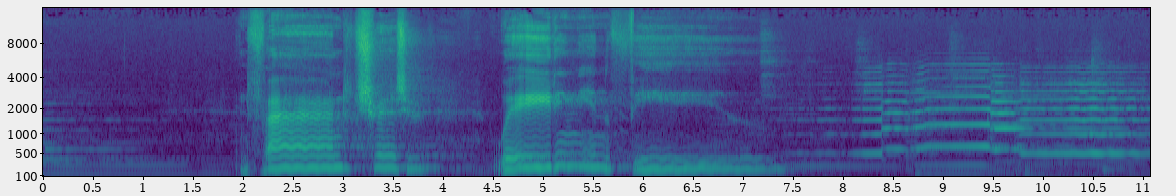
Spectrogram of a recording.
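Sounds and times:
violin long held notes: 0:07.4 - 0:11.0.

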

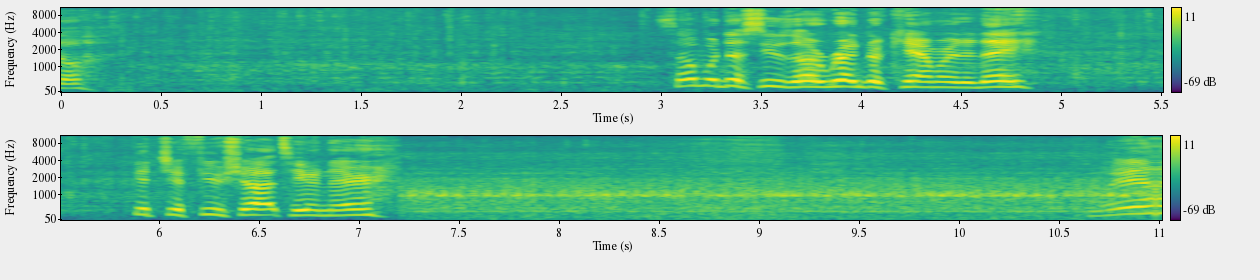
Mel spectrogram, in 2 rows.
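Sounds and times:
tyres rumbling on gravel: 0:00.0 - 0:11.0.

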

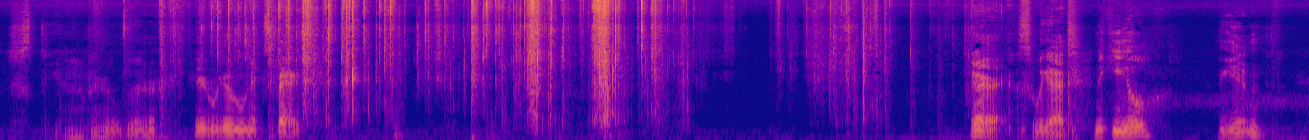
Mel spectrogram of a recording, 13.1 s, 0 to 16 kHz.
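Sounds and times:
foil wrapper tearing and crinkling: 0:01.6 - 0:07.1, 0:07.8 - 0:09.1.

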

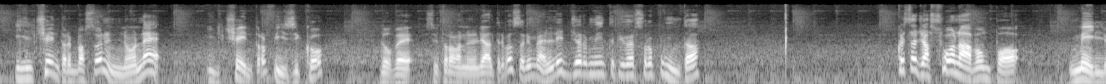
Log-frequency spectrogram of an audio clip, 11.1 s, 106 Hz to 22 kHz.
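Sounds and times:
golf club striking ball: 0:07.1 - 0:08.2.

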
